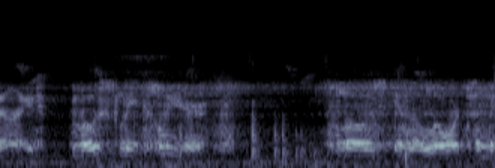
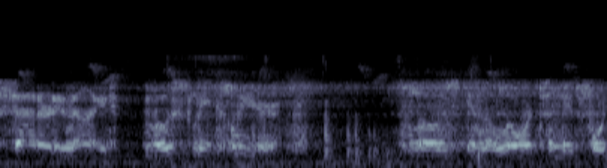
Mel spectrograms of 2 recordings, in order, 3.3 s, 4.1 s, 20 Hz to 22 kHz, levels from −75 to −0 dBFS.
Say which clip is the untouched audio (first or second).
first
